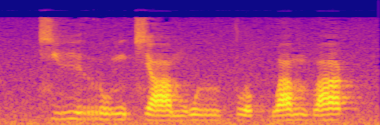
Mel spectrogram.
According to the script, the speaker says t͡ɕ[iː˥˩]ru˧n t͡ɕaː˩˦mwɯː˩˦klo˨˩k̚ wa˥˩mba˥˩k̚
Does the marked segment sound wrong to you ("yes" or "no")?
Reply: no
